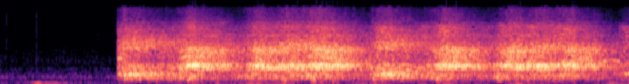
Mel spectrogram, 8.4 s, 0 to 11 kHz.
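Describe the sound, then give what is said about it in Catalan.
After a moment of near silence, a massive crowd at FC Barcelona's stadium during the clásico against Real Madrid erupts into loud, sustained chanting for independence in the 17th minute, the moment of the highest decibel level recorded, rising and falling in steady rhythmic swells roughly every second and a half. “Minut 17 de partit, el moment en què es va enregistrar el màxim decibel amb crits d'independència.”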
